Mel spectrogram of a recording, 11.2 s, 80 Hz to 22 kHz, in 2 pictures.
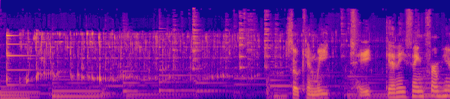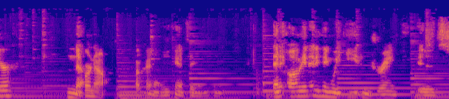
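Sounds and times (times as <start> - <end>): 
servant pouring wine into a glass: 0.0 - 4.7
speech: 3.6 - 8.4, 9.0 - 11.2.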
